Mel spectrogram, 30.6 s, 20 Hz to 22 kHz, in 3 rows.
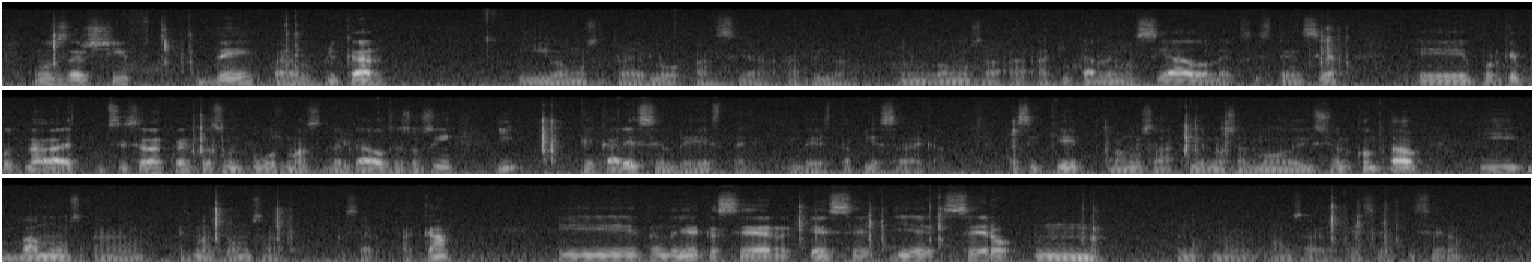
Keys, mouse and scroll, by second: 0.5 shift+d, 1.3 Return, 2.4-4.1 drag, 4.6-8.5 drag, 8.5 alt+Tab, 11.2 alt+Tab, 12.1 right click, 13.2 x, 13.6 click, 15.4 right click, 16.4 shift+click, 17.1-17.5 shift+scroll up 1, 17.5 Tab, 17.9 shift+click, 21.2 a, 25.1 s, 25.6 y, 26.0 KP_0, 27.0 Escape, 28.4-30.5 typing.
